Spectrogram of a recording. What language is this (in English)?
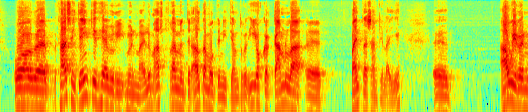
Icelandic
